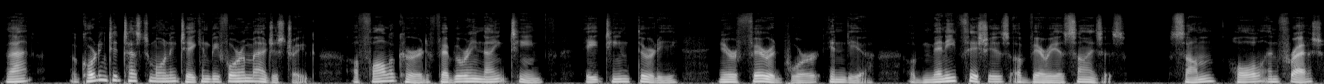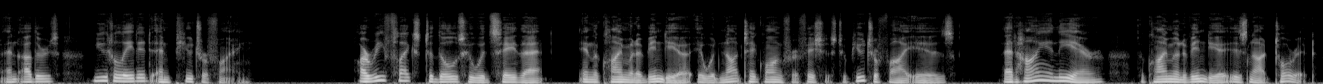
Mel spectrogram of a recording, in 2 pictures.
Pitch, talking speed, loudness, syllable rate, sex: 115 Hz, 150 wpm, -19 LUFS, 5.3 syllables/s, male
